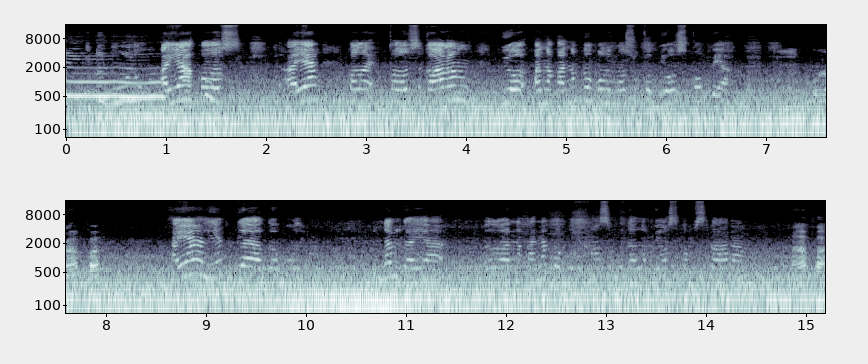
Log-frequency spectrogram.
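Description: A car's cabin while driving, with the steady low rumble of engine and road noise and people talking throughout. A steady pitched tone lasts about a second at the very start.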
